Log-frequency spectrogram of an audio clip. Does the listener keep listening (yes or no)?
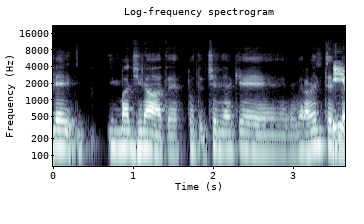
no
